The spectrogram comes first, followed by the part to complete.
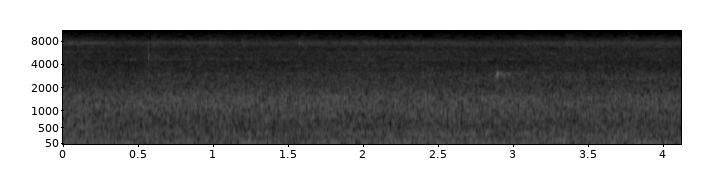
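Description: Steady background rumble of road traffic, even in level throughout, with a couple of faint ticks.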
